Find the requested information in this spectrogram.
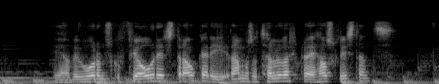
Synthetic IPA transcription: jaːwvɪðvɔɾʏmskɔːfjoːwɾɪɾ̥st̪ɾaːwkaɾiramasat̪ʰœlvɛr̥kɾaiɦawskʏlist̪lant̪s

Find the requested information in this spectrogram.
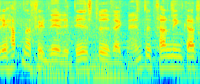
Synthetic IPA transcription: ɾɪɦapnafɪɾðɪɾɪpɪðst̪ʏːðʏvɛknaɛnt̪ɪɾ̥t̪ʰalniŋkaɾ̥

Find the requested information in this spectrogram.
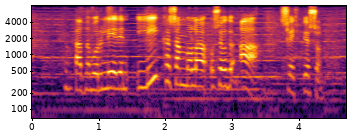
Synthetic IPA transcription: θat̪navɔɾʏlɪːðɪnliːkasamːawlaɔɣsœɣðʏasvejt̪pjœsɔn

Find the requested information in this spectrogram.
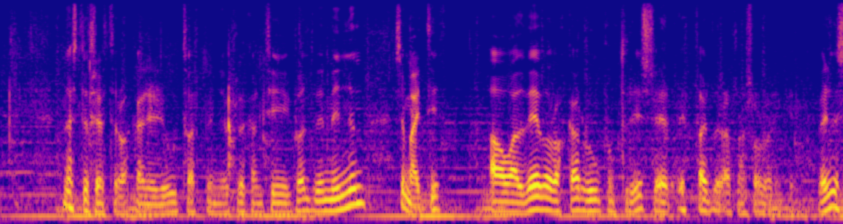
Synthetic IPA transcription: najst̪ʏfɾɛ̥t̪ɪɾɔhkaɾɛɾiuːt̪ʰvar̥pɪnːɪʏplʏhkanɪt̪ʰiːjɪkʰvœlt̪vɪðmɪnːʏm | sɛmːa̰ːjt̪ɪð | awaðvɛːðaɾɔhkaɾːuːpʰun̥t̪ʏɾɪsɛɾʏ̰hpfajɾðʏ̰ɾʔa̰t̪laso̰wlaliŋcɪ | vɪɾnɪ

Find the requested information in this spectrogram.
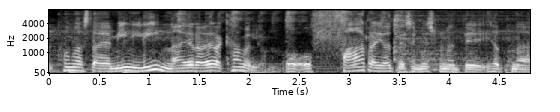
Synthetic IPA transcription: kʰɔːmaðast̪aːðɪaminliːnaɛɾaðvɛːɾakʰaːmɛljɔ̰mɔɣɔɣ | faːɾaiœt̪ːɛs̬ɪmɪsmʏnant̪ɪçɔt̪na

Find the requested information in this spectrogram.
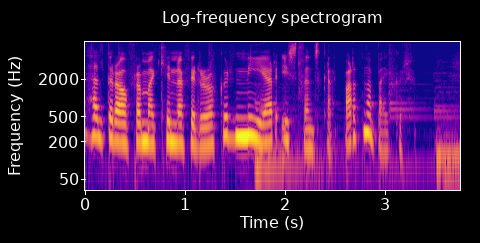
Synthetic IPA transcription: ðɦɛlt̪ʏɾawfɾamaðcʰɪnːafɪɾɪɾɔhkʏɾniːaɾist̪lɛnskaɾpaɾt̪napaːjkʏɾ̥

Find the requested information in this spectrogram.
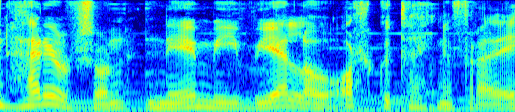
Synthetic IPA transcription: nɦɛɾjɔlsɔnːɛːmivjɛːlawʔɔ̰r̥kʏt̪ʰajhknɪfɾa̰ːjðɪ

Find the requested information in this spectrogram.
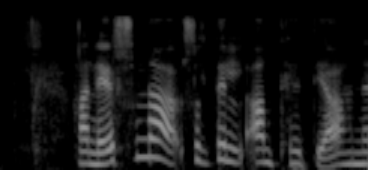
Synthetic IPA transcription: hanːɛɾ̥swɔnasɔlt̪ɪla̰nt̪hɛt̪jahanːɛ

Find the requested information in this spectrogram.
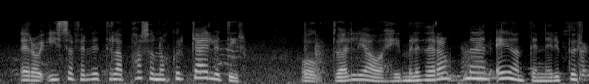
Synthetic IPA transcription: ɛɾawʔiːsafɪɾðɪt̪ʰɪlaðpʰasːanɔhkʏɾ̥caːjlʏt̪iɾ̥ | ɔɣt̪vɛljaɔɦeːjmɪlɪθejɾamɛːðaneːjɣant̪ɪnːɛɾipʏr̥t̪

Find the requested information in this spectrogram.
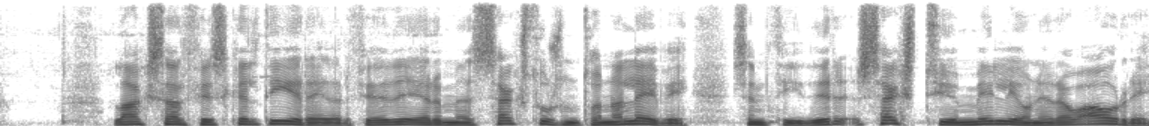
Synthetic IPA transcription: laksaɾ̥fɪscɛlt̪ɪiɾeːjðaɾ̥fœːðɪɛɾʏmɛðsɛksθuːsʏnt̪ʰɔnːaleːjvɪsɛmθiːðɪɾ̥sɛkst̪ʰjœmɪljownɪɾawaːwɾɪ

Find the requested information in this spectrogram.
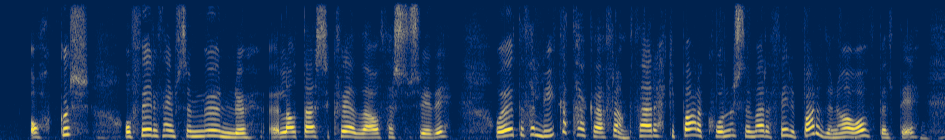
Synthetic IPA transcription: ɔhkʏɾ̥ɔɣfɪɾɪɾ̥θejmsɛmːʏːnʏlaːwt̪aðɛsːɪkʰvɛːðaːwθɛsːʏ̥svɪːðɪ | ɔɣeːt̪ːaθaliːkat̪ʰaːkaðafɾamːθaðɛɾɛhcɪpaːɾakʰɔːnʏɾ̥sɛmvajɾðafɪːɾɪɾpaɾðʏnʏawɔvpɛlt̪ɪ

